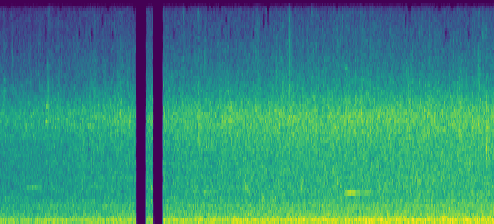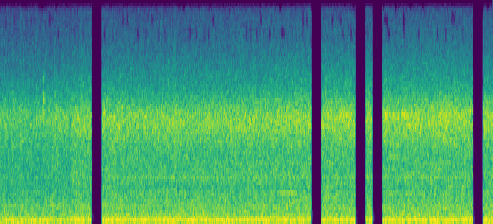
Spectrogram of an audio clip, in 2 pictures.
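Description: Heavy hurricane rain and wind: an even, loud hiss that grows slowly louder, with a faint steady low hum underneath. The sound cuts to silence for an instant several times.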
